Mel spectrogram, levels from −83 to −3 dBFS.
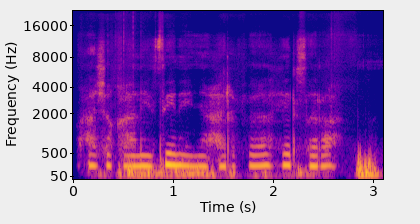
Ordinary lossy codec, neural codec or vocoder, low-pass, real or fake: none; codec, 44.1 kHz, 7.8 kbps, DAC; none; fake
